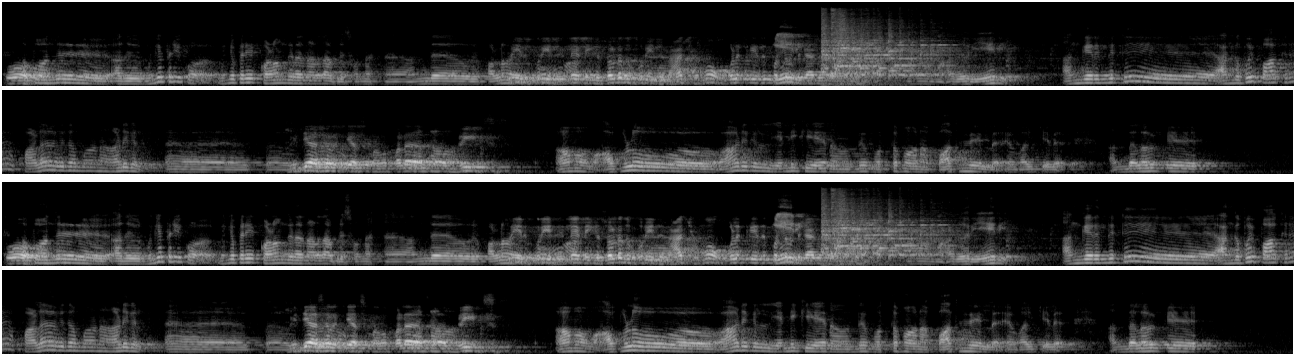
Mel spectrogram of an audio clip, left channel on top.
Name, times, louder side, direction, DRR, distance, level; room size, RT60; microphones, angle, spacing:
voice 1, 0.2-5.8 6.4-6.8 7.7-8.0 8.3-8.7 9.0-10.1 10.6-16.4 17.0-17.5 18.5-23.5 24.0-24.9, right 2 dB, 30° right, 8 dB, 1.7 m, -30 dB
voice 2, 5.0-8.5 15.8-17.9, right 2 dB, 90° right, 8 dB, 4.8 m, -23 dB
sound 1, 8.0-10.3 15.8-15.9 17.7-17.8, equal, ahead, 4.1 m, -29 dB
27.5 x 24.5 x 6.5 m, 0.83 s
head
